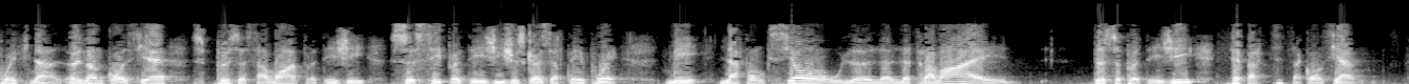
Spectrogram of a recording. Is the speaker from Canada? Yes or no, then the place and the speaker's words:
yes; Quebec, Canada; je viens du Canada québécois, ou du Canada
